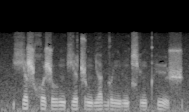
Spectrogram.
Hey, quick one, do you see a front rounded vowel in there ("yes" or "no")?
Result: yes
